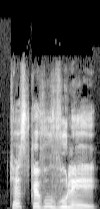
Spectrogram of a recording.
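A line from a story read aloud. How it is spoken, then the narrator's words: Fierce old man shouting. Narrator (French): cria le vieillard d'un ton féroce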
